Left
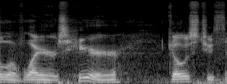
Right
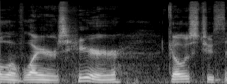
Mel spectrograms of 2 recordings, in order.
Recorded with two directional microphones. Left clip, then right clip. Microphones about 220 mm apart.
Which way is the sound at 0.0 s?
40° right (ahead or behind).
